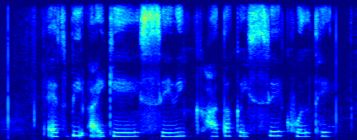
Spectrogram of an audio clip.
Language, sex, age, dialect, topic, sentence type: Chhattisgarhi, female, 18-24, Western/Budati/Khatahi, banking, question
